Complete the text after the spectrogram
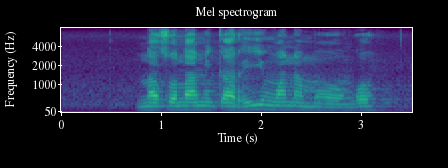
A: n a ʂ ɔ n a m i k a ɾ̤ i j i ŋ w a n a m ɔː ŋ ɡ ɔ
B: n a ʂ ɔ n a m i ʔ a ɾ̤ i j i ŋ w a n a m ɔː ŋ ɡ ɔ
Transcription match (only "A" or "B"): A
